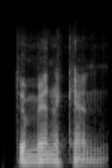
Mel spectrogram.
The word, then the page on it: Dominican: American English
